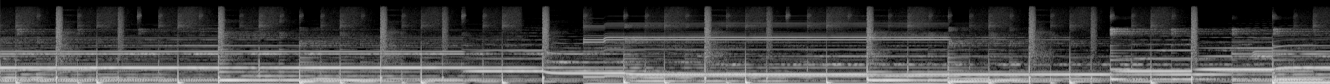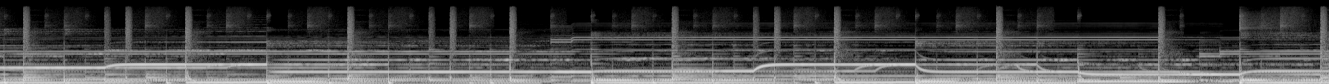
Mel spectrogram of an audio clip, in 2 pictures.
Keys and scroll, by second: 6.6 Right.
